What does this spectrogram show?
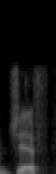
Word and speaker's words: GIF: file it's a screenshot like a gif that'll or jif you know please don't flame me too much on the comments but however you want to pronounce it there's a gif or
